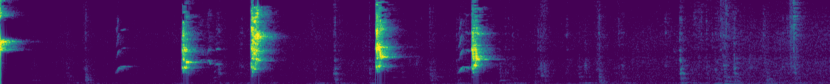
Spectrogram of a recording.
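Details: Red-rumped parrot, heard in a track for stimulating mating, giving four sharp, high chirps roughly half a second to a second apart, then softer faint notes.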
